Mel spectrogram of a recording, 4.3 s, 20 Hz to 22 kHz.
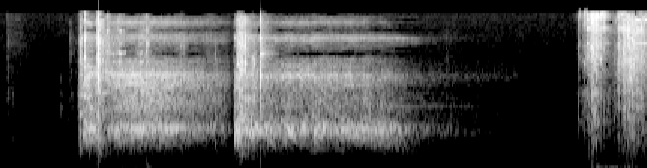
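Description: DX Assault Grip type01 transformation toy set off twice, about a second apart. Each time a sharp plastic click is followed by an electronic blast-like sound effect from its speaker that fades away. A short burst of sound comes near the end.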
